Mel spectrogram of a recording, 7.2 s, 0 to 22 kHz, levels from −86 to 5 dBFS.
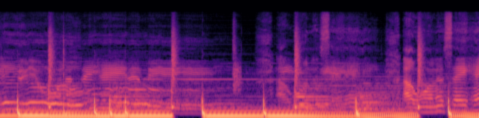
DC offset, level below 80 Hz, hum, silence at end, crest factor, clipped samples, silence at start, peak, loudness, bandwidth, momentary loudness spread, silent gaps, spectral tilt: under 0.1%; -16 dBFS; none; 0 s; 14 dB; under 0.1%; 0 s; 0 dBFS; -18 LUFS; 14 kHz; 7 LU; none; -6 dB/octave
